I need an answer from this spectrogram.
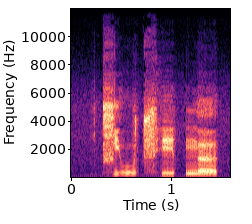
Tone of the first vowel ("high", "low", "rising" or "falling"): low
